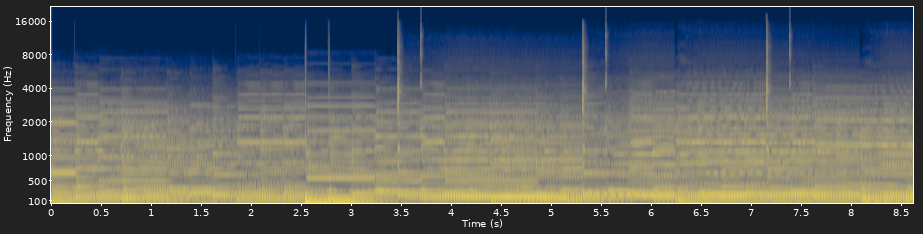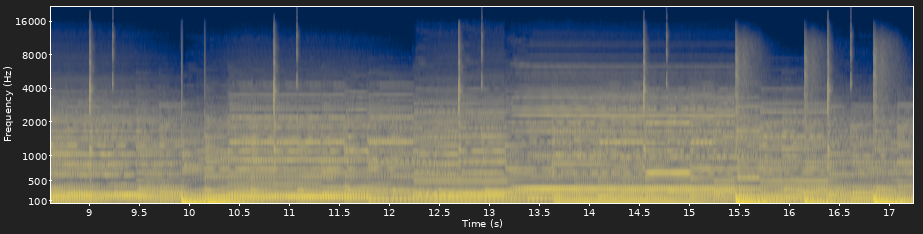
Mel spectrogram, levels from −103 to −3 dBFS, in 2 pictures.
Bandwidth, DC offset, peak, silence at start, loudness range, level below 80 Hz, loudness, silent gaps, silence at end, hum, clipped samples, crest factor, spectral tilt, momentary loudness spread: 11.5 kHz; under 0.1%; -6 dBFS; 0 s; 2 LU; -26 dBFS; -21 LUFS; none; 0 s; none; under 0.1%; 14 dB; -7.5 dB/octave; 5 LU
